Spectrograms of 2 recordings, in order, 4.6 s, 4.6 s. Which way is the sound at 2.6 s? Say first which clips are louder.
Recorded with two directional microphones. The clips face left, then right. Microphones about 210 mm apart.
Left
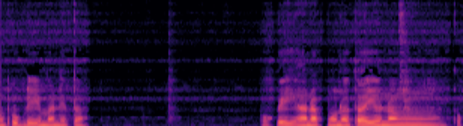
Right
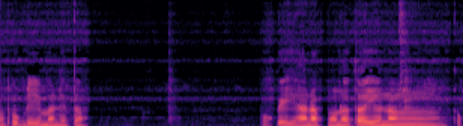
Left 4 dB; 20° left (ahead or behind).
